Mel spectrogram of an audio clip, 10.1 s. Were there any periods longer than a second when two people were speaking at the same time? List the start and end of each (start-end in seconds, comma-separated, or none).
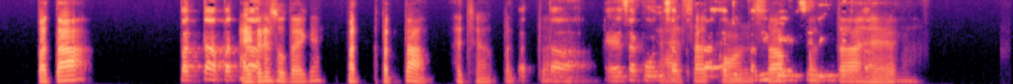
6.7-8.8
